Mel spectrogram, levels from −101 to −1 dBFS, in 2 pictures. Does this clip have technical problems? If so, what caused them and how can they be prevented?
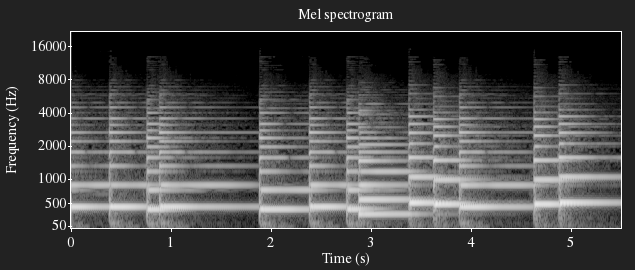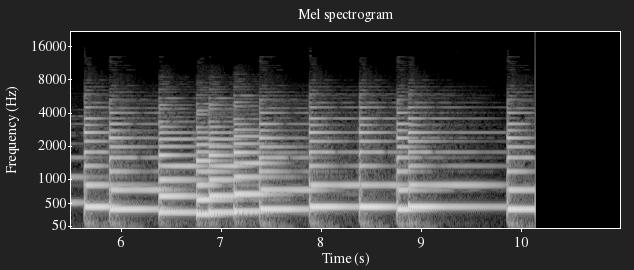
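Yes. Compressed frames skipped at 8.87 s: one compressed frame, about 20 ms of audio, never reaches the output, either because it is missing from the file or because the decoder rejected it as damaged. Playback jumps forward by that amount, leaving a short discontinuity at the join. To prevent it, check stream integrity after encoding and transfer, and use transport or container error protection so damaged frames can be resent or recovered.

Cut-off end at 10.14 s: the sound stops mid-event and drops straight to digital silence with no natural decay, continuing silent until the clip ends. The final buffers were never written or played, so whatever was sounding is simply truncated. To prevent it, make sure the recording or export process flushes and writes all pending buffers before closing the file.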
